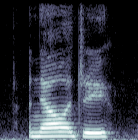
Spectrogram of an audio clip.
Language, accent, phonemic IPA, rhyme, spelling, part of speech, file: English, US, /əˈnæləd͡ʒi/, -ælədʒi, analogy, noun, En-us-analogy.ogg
- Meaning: 1. A relationship of resemblance or equivalence between two situations, people, or objects, especially when used as a basis for explanation or extrapolation 2. The proportion or the equality of ratios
